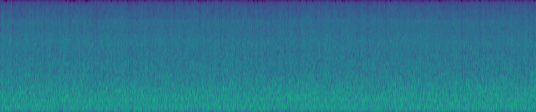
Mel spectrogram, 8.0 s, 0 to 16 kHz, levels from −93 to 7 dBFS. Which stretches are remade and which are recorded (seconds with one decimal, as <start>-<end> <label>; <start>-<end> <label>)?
0.0-1.0 remade; 1.0-4.3 recorded; 4.3-6.8 remade; 6.8-7.6 recorded; 7.6-8.0 remade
